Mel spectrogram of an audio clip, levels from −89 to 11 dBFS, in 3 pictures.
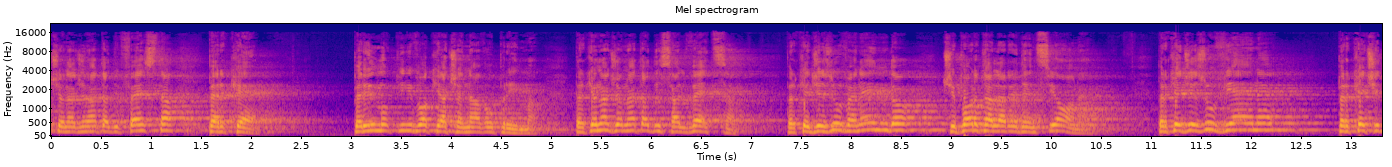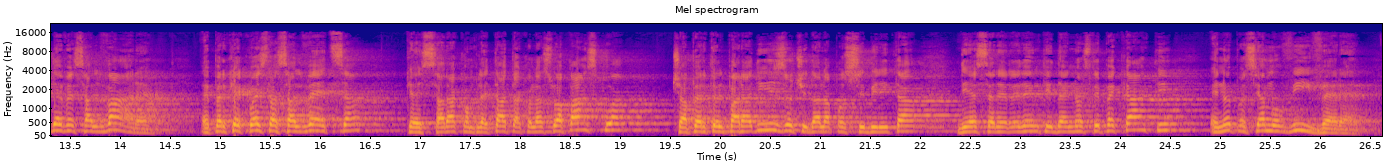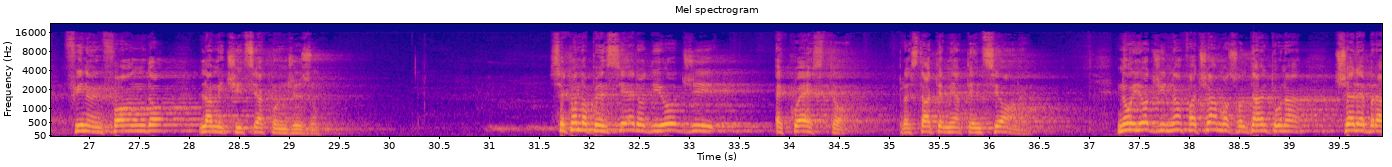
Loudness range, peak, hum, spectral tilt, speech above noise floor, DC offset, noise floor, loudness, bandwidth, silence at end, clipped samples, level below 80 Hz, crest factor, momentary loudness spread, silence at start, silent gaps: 3 LU; 0 dBFS; none; -4.5 dB/octave; 37 dB; under 0.1%; -49 dBFS; -13 LUFS; 16.5 kHz; 0 s; under 0.1%; -52 dBFS; 12 dB; 12 LU; 0 s; none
